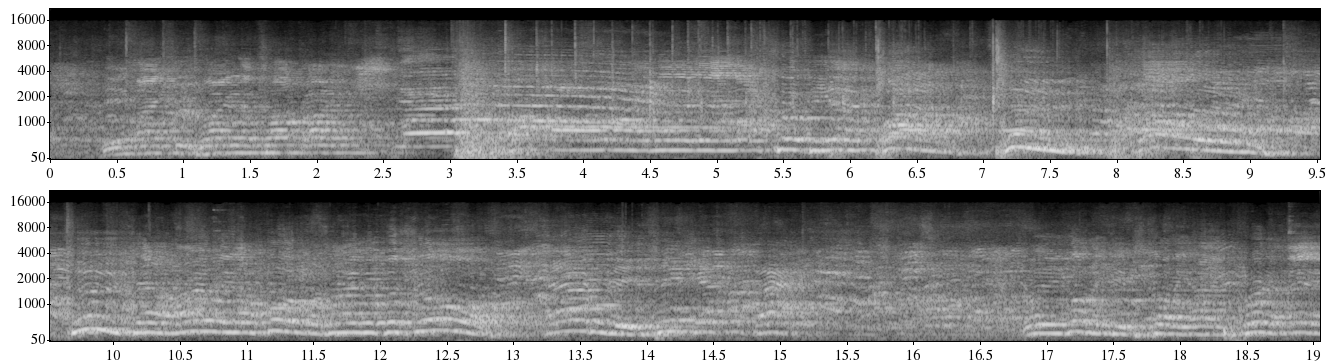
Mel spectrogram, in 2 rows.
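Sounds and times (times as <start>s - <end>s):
people shouting: 2.6s - 12.0s.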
